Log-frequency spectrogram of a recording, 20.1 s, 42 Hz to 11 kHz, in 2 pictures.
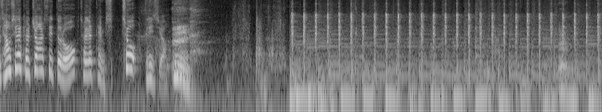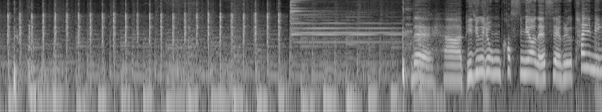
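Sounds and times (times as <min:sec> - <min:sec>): fast clock-like ticking: 0:04.8 - 0:14.9
pulsing bass beat: 0:04.8 - 0:14.9
bright chime: 0:14.8 - 0:17.4.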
